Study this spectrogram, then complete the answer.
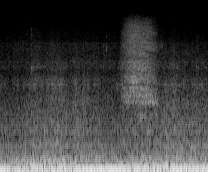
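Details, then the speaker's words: Honda CR-V off-road camping car on oversized tires, after control arm/bushing work to correct positive camber; deep steady droning roar while driving, loudest at the rear, brief hiss midway: tire road noise. "These ginormous tires definitely makes a lot of noise, and I can really hear it in the rear."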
